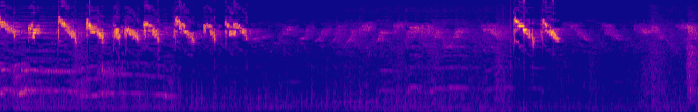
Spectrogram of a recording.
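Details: Male pleci white-eye chirping fast, high notes while a rooster crows underneath at the start, then quieter twittering and a final short loud burst; gacor ngalas ngeplong style.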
